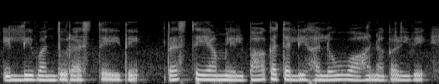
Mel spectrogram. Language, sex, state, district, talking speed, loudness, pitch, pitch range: Kannada, female, Karnataka, Bidar, 110 wpm, -15 LUFS, 215 Hz, 205-215 Hz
